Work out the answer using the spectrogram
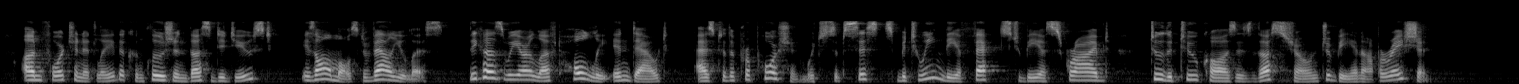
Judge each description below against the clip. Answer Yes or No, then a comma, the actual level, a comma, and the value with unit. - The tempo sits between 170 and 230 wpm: No, average, 145 wpm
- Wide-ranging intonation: Yes, wide, 5.9 semitones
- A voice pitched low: No, medium, 185 Hz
